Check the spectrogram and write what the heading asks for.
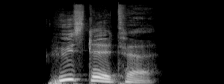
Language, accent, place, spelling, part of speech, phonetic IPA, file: German, Germany, Berlin, hüstelte, verb, [ˈhyːstl̩tə], De-hüstelte.ogg
- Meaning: inflection of hüsteln: 1. first/third-person singular preterite 2. first/third-person singular subjunctive II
